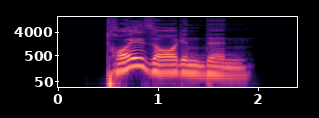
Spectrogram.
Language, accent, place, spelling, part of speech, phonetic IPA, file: German, Germany, Berlin, treusorgenden, adjective, [ˈtʁɔɪ̯ˌzɔʁɡn̩dən], De-treusorgenden.ogg
- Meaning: inflection of treusorgend: 1. strong genitive masculine/neuter singular 2. weak/mixed genitive/dative all-gender singular 3. strong/weak/mixed accusative masculine singular 4. strong dative plural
